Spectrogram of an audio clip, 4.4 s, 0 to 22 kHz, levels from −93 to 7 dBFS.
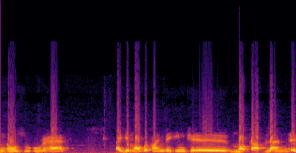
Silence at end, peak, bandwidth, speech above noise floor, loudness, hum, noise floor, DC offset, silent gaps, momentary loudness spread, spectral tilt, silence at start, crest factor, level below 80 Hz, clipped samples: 0 s; 0 dBFS; 8 kHz; 33 dB; -10 LUFS; none; -43 dBFS; under 0.1%; none; 7 LU; -6.5 dB/octave; 0 s; 10 dB; -48 dBFS; under 0.1%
